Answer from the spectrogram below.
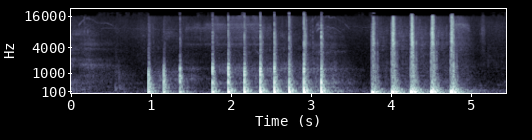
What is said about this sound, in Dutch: Nee, eerst krijg je even dat ze klopt op de deur, hè, want ze hadden de deur gesloten.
